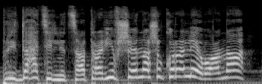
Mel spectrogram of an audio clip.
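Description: A woman's voice: sits high, lively intonation, quick pace, faint music behind, voice pushed up. A woman playing an enraged male accuser. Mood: furious. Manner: angry, hateful shouting. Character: furious male fairy accuser.

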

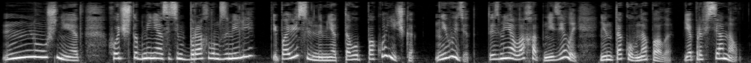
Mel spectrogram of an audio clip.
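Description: A woman's voice: on the low side, expressive, a little fast, warm tone, no room sound, studio quality. A woman voicing a shifty, thin male crook who hisses crude threats in an audiobook. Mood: angry hissing. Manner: hissing, snarling threats.

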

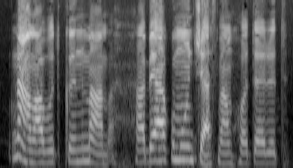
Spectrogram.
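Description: A woman voicing a burly, newly married young man who shouts loudly and excitedly in a storybook reading. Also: sits high, no echo, pitched above the performer's own voice, full character voice. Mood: eager.

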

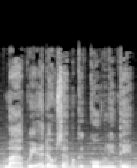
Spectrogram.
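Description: A man's voice: lowish voice, wildly swooping pitch, fast talker, over music. Man doing a stern scolding father. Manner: scolding, curt.

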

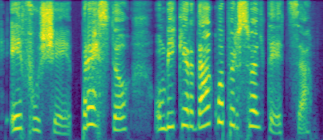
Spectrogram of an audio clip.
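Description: A woman's voice: high voice, sing-song, normal speed, no room sound, clean studio sound, pitched above the performer's own voice. Brief: fussy, solicitous noblewoman, read by a woman, storybook reading. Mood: anxious.

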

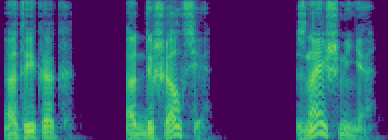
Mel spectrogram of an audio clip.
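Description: A man doing a stern, low-voiced warlord. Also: very animated, slow, a bit bright, no room sound, exaggerated voice. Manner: stern, low-key, menacing. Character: stern, calm male warlord.

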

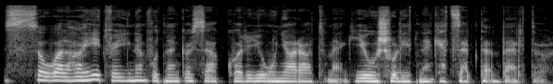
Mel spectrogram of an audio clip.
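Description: Audiobook: a reader playing a flustered, earnest schoolgirl, raspy, dry sound. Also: medium pitch, expressive, no echo. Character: shy, earnest teenage girl.

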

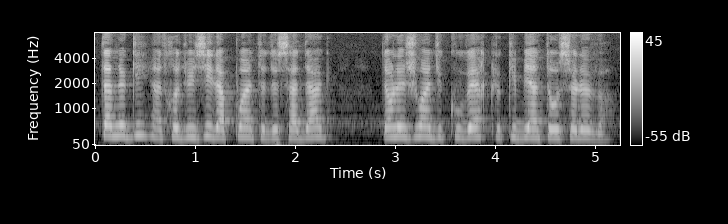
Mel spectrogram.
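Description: A woman reading a historical novel aloud with measured, even narration. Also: a little high. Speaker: audiobook reader.

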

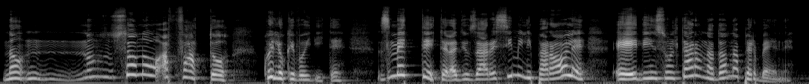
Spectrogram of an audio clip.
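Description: Woman voicing a shrill, indignant frontier matron. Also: sing-song, moderate pace, few pauses. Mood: outraged. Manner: shrill, outraged scolding. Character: indignant prim middle-aged frontier wife.

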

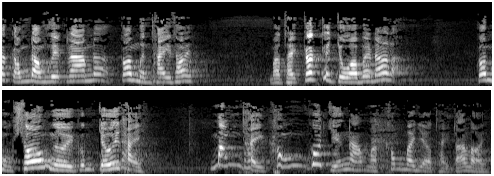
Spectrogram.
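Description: An older Buddhist monk delivers a dharma talk as a joking storyteller. His voice sits high for a man and sounds bright and forward, and he keeps turning to address the audience directly.

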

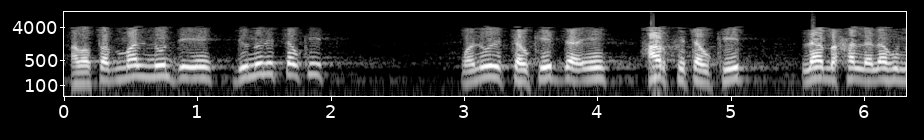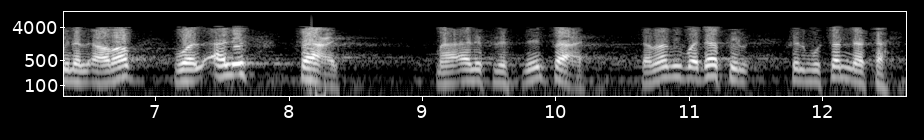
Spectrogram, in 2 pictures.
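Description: A man with an Egyptian Arabic accent gives a lesson on grammar, and his voice sits slightly high with some husk in it. He quizzes the listeners and then answers his own questions, lingering over each example word. The recording is tinny and narrow, and long reverb rings behind him as if in a large hall. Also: breathy edge. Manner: asks questions and answers them himself, drawls example words slowly. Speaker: sheikh teaching Arabic morphology. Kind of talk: classroom lesson. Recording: phone-like sound with long reverb.

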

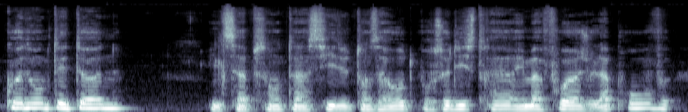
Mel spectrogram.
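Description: A man's voice: medium pitch, moderate pace, mellow, slightly rough, voice pushed up, lightly acted. A man reading aloud, voicing an anxious, devoted husband who is a country doctor, speaking in raised, urgent tones. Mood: chatty.

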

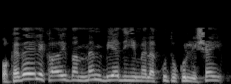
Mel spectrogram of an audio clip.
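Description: Egyptian male teacher, fairly high voice, quick explanatory delivery, muffled dry lo-fi sound. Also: husky, no room sound. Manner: explanatory, asks and answers his own questions. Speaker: Quran commentary teacher. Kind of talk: colloquial Egyptian lecture on Quran exegesis. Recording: dull, dry lo-fi recording.

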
